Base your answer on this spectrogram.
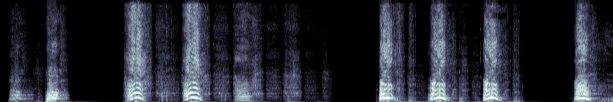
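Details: Domestic dogs barking in loud, rich, harmonic barks with short silent gaps: a quick pair, two strong barks with a softer falling one, then a run of four evenly spaced barks and a final bark.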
